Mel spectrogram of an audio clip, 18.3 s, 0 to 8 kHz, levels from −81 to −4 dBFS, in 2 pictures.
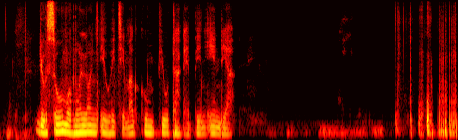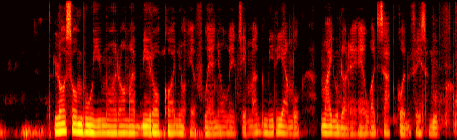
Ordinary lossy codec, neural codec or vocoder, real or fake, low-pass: none; codec, 16 kHz, 0.8 kbps, ZipCodec; fake; none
